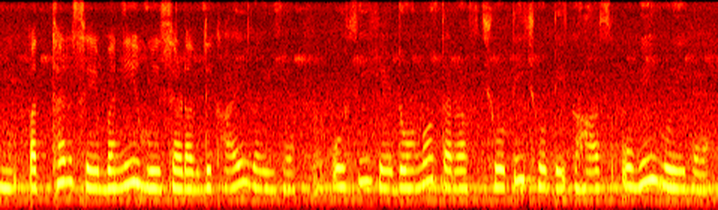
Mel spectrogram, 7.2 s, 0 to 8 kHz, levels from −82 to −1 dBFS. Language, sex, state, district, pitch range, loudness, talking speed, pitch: Hindi, female, Uttar Pradesh, Varanasi, 215-235 Hz, -19 LUFS, 150 wpm, 220 Hz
